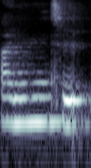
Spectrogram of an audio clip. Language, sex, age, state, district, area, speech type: Malayalam, female, 18-30, Kerala, Wayanad, rural, read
